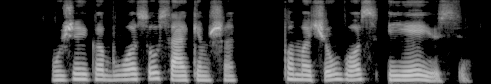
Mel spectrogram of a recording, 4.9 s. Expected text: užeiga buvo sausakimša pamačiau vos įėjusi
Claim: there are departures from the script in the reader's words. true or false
false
